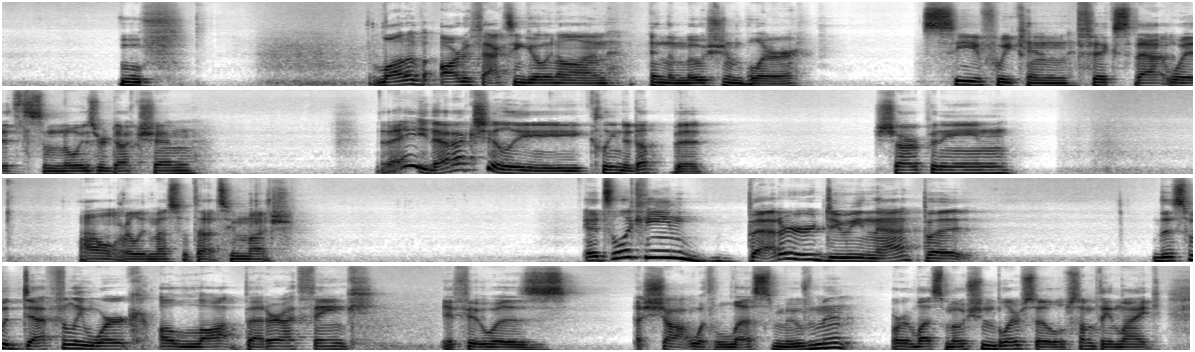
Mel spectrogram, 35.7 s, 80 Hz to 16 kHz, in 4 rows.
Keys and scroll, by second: 5.9 ctrl+f, 19.2 ctrl+f.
